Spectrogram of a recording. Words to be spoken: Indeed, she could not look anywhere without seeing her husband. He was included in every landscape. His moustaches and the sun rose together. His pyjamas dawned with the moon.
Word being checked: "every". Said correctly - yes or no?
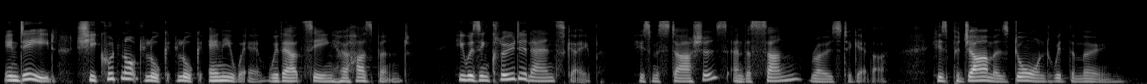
no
